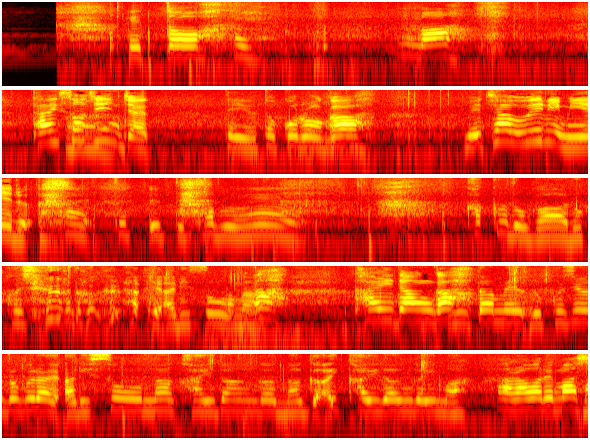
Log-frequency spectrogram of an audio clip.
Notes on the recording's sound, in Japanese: 若杉山。山での収録と下山後のアフタートークを合わせて作っています。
